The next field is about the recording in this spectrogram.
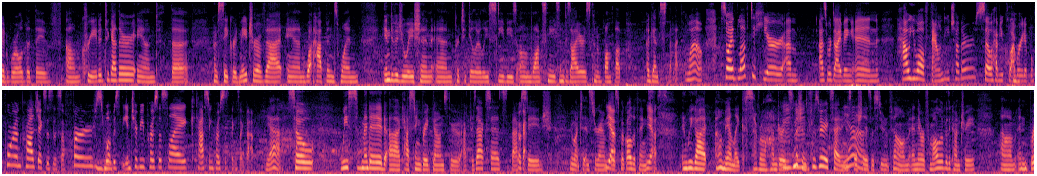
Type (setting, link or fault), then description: setting, busy venue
